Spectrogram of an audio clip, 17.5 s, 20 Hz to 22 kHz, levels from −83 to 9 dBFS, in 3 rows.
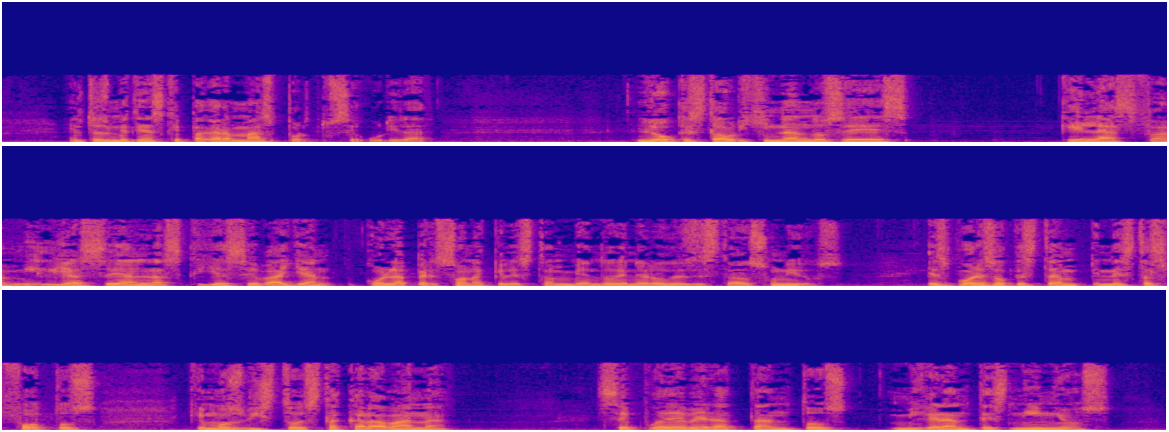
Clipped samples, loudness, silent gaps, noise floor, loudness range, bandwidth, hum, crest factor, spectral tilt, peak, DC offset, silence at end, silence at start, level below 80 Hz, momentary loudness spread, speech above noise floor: under 0.1%; -16 LUFS; none; -52 dBFS; 2 LU; 11 kHz; none; 14 dB; -5 dB/octave; -2 dBFS; under 0.1%; 0.3 s; 0.35 s; -48 dBFS; 8 LU; 37 dB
